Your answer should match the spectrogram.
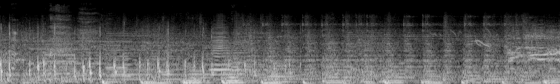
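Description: A bolting horse gallops in fast, rhythmic hoofbeats with a loud, busy clatter of mechanical rattling and creaking over a dense, continuous background.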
